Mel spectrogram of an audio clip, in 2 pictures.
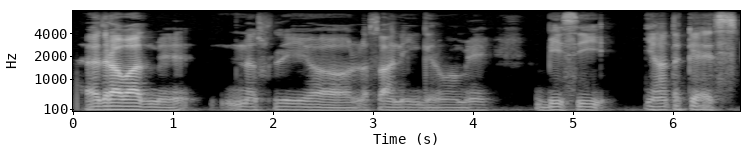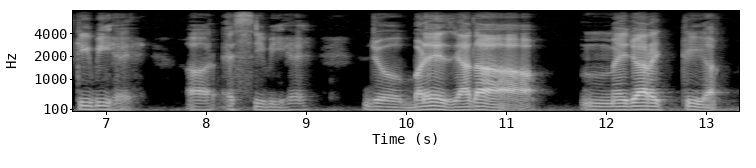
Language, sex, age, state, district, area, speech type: Urdu, male, 30-45, Telangana, Hyderabad, urban, spontaneous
